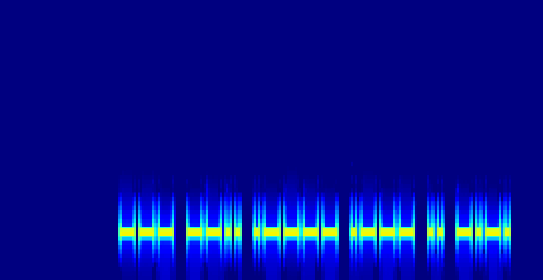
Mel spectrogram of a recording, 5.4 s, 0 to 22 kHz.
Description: Morse code, heard as a keyed tone, about 25 wpm, 700 Hz. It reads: OZ1JIC
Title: DXCC-100 Call Signs - 6 Characters - 25wpm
